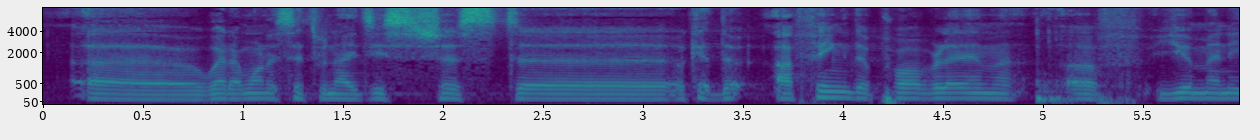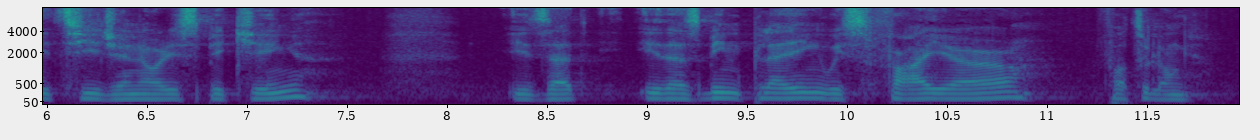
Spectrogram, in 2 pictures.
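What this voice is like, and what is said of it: Noticeable accent. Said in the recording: “my accent is not, you can't avoid it”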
